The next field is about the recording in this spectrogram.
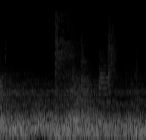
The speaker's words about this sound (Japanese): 聞こえますか飛行機の音。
